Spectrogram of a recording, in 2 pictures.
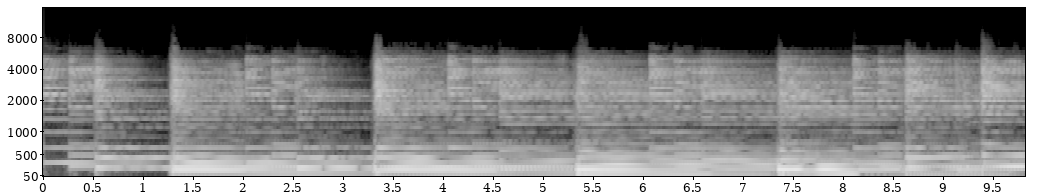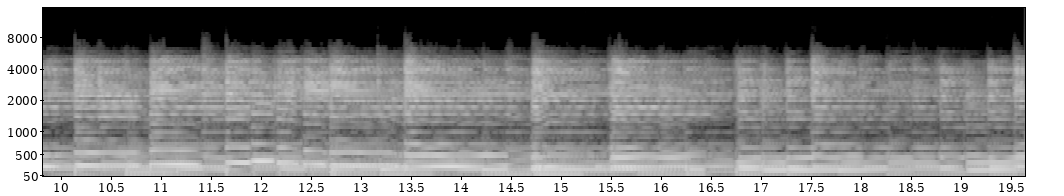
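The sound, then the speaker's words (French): Two recreated instrument tracks, not the original multitracks, one panned left and one right in the stereo mix, play together in a dense, sustained passage with a distorted, effects-heavy tone. Steady and fairly loud, with no voices. “Mais euh, sur le mix, on a une de ces deux pistes qui est à gauche et une autre de ces deux pistes qui est à droite.”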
